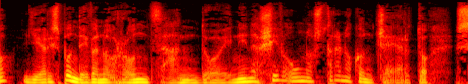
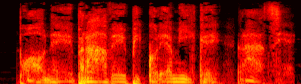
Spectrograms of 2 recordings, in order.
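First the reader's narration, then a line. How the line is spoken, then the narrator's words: Laughing whisper. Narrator (Italian): Ridendo lo sentivo sussurrare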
